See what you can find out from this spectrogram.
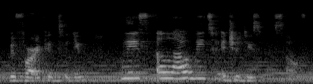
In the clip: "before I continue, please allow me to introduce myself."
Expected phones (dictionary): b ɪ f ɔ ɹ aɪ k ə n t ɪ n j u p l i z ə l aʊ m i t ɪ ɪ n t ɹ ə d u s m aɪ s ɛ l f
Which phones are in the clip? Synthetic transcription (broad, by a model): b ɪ f ɔ ɹ aɪ k ə n t ɪ n j u p l i z ə l aʊ m i t ɪ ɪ n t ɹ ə d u s m aɪ s ɛ l f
